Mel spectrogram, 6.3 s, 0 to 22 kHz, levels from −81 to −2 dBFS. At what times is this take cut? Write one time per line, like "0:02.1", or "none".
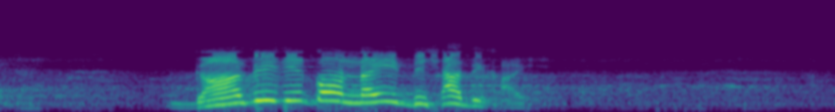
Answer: none

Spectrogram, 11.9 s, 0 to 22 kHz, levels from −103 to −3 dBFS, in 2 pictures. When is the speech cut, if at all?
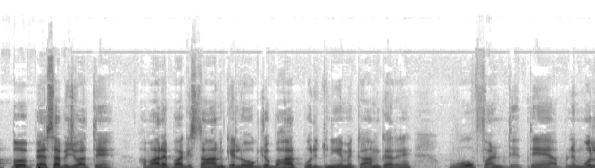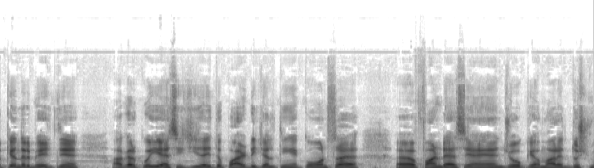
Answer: none

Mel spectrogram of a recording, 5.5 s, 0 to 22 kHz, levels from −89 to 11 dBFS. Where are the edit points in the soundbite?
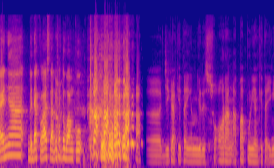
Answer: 0:02.7

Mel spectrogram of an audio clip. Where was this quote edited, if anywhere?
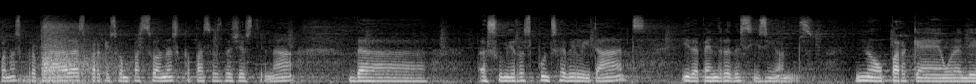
none

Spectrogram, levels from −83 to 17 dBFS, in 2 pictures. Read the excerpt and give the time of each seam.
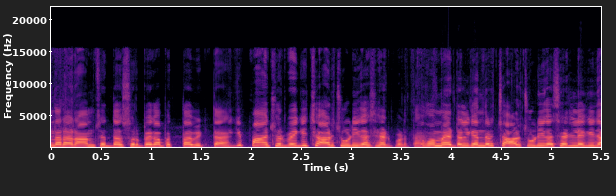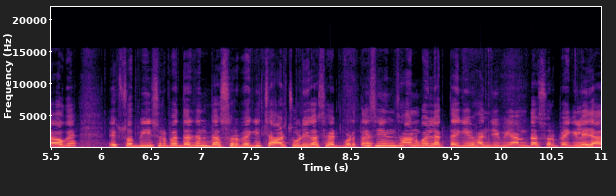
0:01.9
0:03.8
0:08.6

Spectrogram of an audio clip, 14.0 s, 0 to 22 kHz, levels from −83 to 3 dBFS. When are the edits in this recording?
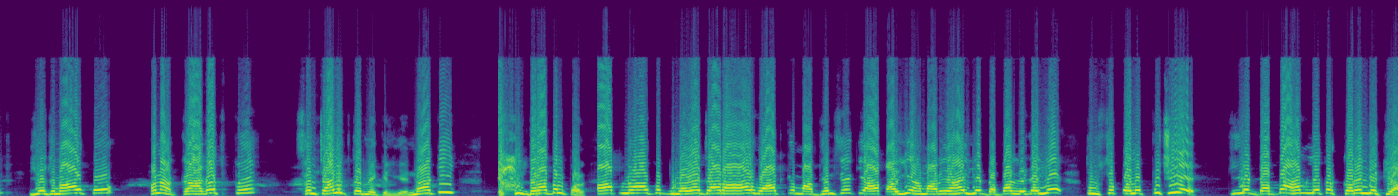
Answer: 0:06.0

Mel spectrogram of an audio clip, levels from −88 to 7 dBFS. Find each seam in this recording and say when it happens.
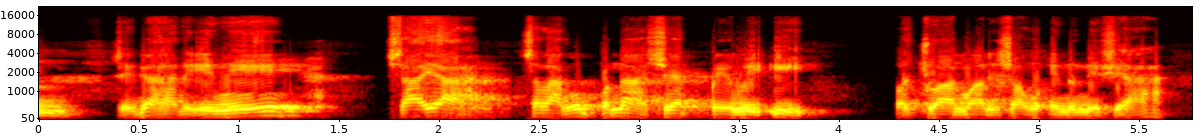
none

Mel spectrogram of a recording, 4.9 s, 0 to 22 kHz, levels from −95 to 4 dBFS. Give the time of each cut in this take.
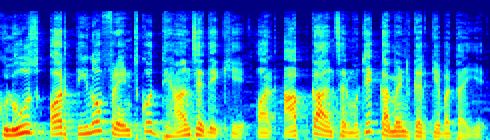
none

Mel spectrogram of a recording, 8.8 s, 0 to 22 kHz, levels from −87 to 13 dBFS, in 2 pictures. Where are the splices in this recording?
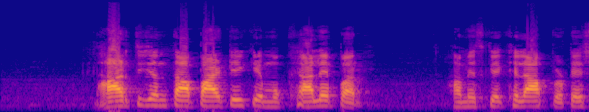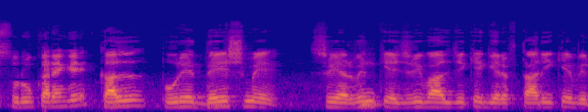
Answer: none

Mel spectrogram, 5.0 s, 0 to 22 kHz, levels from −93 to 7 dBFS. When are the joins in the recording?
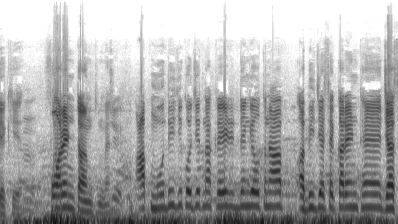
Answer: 0:01.6

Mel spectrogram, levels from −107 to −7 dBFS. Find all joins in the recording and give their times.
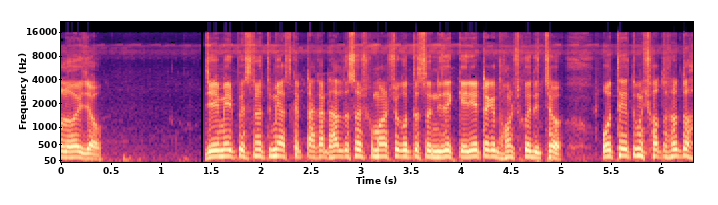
0:01.4

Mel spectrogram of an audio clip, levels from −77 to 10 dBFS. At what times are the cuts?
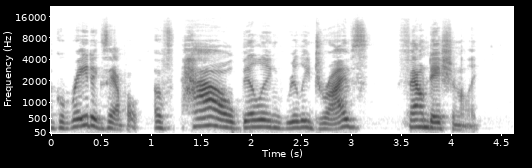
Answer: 0:01.2

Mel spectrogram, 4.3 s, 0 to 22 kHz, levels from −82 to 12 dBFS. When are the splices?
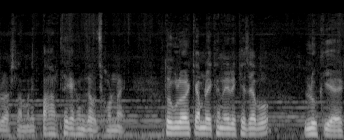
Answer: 0:02.0

